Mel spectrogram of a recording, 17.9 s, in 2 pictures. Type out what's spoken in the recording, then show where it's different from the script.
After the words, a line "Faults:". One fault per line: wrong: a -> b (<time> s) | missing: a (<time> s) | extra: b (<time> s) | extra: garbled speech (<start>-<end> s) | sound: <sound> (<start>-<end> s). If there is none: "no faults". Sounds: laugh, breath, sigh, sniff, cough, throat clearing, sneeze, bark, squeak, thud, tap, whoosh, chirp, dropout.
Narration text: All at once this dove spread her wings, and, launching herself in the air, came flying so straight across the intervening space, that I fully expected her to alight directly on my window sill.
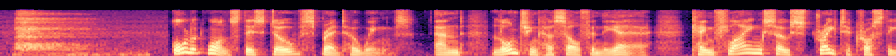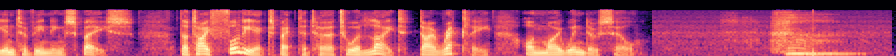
All at once this dove spread her wings, and, launching herself in the air, came flying so straight across the intervening space, that I fully expected her to alight directly on my window sill.
Faults:
sound: sigh (0.1-1.5 s)
sound: sigh (16.2-17.7 s)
